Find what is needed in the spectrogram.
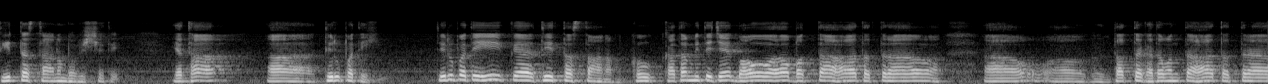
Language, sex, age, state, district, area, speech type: Sanskrit, male, 60+, Andhra Pradesh, Visakhapatnam, urban, spontaneous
